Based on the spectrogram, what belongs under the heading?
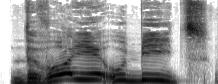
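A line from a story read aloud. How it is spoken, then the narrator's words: Moaning. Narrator (Russian): застонал мсье Бук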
